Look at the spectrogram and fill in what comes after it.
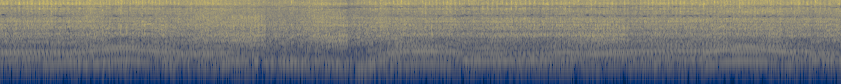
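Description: Demolition derby cars' engines running in a loud, steady din. One engine revs up and falls back three times, about a second in, at four seconds and near the end.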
